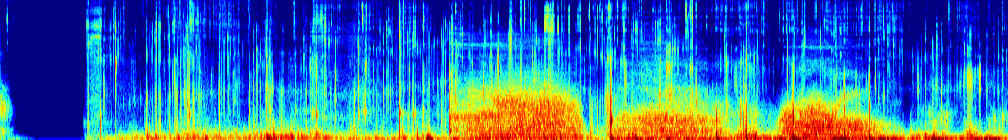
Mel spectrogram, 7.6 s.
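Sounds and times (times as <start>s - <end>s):
deep ear licking ASMR loop in the right ear: 0.7s - 7.5s.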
